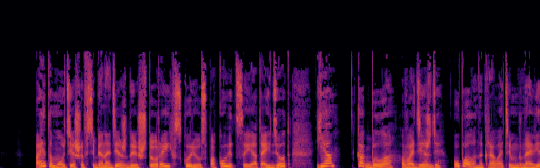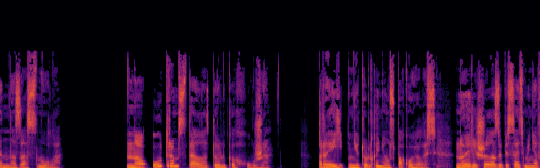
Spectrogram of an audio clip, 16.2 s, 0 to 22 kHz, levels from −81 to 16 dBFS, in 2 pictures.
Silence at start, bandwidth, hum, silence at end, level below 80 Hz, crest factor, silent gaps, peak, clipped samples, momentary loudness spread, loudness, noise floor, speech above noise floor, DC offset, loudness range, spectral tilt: 0.55 s; 15.5 kHz; none; 0 s; -60 dBFS; 16 dB; 5.16-5.25 s, 9.10-9.99 s, 12.37-12.59 s, 12.80-12.87 s; -2 dBFS; under 0.1%; 7 LU; -17 LUFS; under -90 dBFS; over 73 dB; under 0.1%; 3 LU; -4 dB/octave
